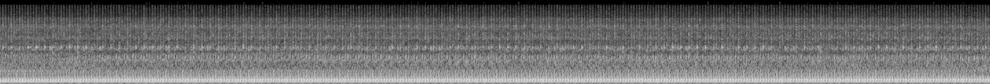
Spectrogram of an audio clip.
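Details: Detroit 6V92 two-stroke diesel, first start after overhaul: a loud, even idle with a steady low drone and smooth regular pulsing, no knocks or misses. Normal, healthy idle.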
